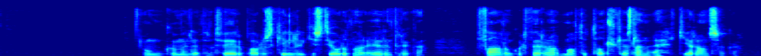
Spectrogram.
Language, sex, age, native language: Icelandic, male, 40-49, Icelandic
